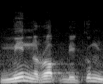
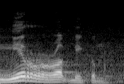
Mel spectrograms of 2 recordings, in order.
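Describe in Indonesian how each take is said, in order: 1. Bunyi n diucapkan dengan jelas sebelum r. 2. Bunyi n melebur menjadi bunyi r yang ganda. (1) "Yang tadinya"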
